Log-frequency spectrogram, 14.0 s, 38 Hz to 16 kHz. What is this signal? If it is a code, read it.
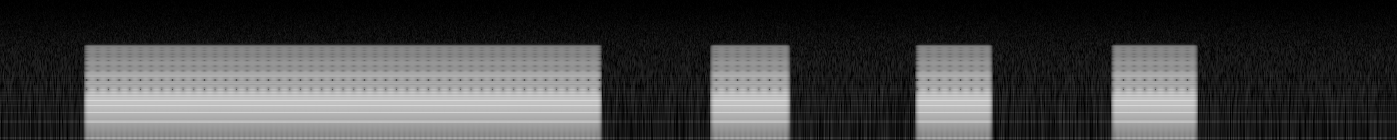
Ship horn signal, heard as a ship's horn, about 210 Hz. 1 long, 3 short. At sea: a vessel under tow in fog.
